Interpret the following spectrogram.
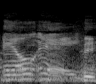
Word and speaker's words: La Romana: It's pronounced La, L-A.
